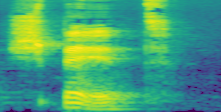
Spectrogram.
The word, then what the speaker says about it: spät: In German, when you get an S and another consonant starting a syllable, you will get this sh sound appearing. For example, the word spät, spelled S-P-A with two little dots,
